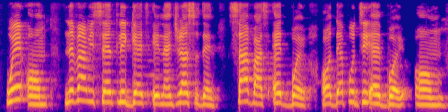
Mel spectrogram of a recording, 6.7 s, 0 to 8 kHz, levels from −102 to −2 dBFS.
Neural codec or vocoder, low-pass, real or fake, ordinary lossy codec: none; 7.2 kHz; real; none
